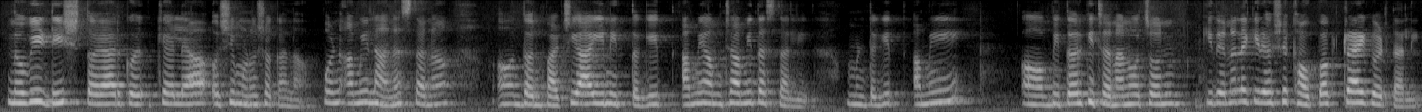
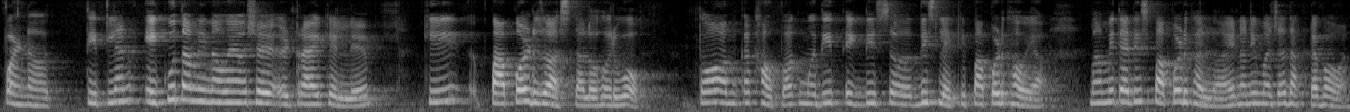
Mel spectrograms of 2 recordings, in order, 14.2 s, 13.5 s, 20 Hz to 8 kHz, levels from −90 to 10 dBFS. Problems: background sounds at intervals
